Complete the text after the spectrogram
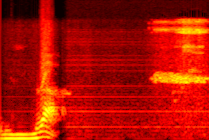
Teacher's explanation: تو زبان کی نوک کو ثنایا سفلا کے کنارے لگائیں گے اور کچھ تھوڑا سا اوپر ثنایا علیہ سے بھی ملے گی وہ نوک، تو وہاں سے زا زا کی آواز نکلے گی، زا۔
